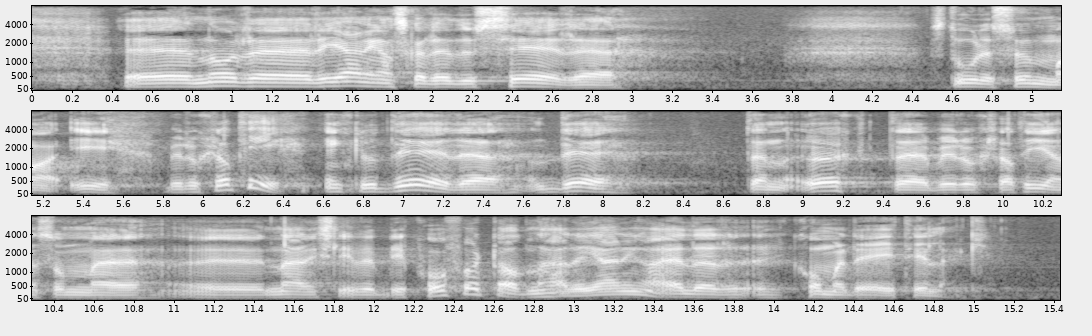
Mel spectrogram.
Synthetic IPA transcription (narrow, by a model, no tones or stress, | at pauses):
nɔɾɾɛjeːɾɪŋənskɑɾɛd̪ʉseːɾə | st̪uːɾəsʉmːə̰ʔɪbʏɾʊkʰɾɑt̪ʰiːɪŋkʰlʉd̪eːɾəd̪ɛ | d̪̥ɛnøːkt̪əbʏɾʊkʰɾɑt̪ʰiːənsɔm | næːɾɪŋslḭːʋəblɪɾpʰoːføːʈɑʋd̪ɛnhæːɾɛjeːɾɪŋɑʔɛ̰lːəɾkʰɔmːəɖɛɪt̪ʰɪlːɛ̰ɡ̥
